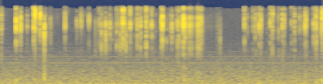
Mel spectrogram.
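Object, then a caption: Plastic comb. Long nails rub and strum along the teeth of a black plastic comb held vertically at the mic. The result is a quiet, uneven flurry of crisp, bright ticks and scratchy clicks, each dying away almost instantly. Underneath runs a faint steady hum.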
